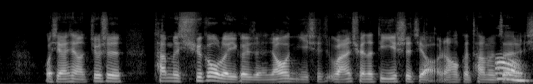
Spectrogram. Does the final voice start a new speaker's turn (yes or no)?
yes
